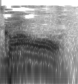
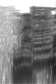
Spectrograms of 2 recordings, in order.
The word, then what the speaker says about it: Macron: I don't usually watch these press conferences, but I happen to be in a situation where I watch some of Trump and Macron together. Macron, I guess, is that how you pronounce Macron. – Macron. – Mm-hmm. Macron.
